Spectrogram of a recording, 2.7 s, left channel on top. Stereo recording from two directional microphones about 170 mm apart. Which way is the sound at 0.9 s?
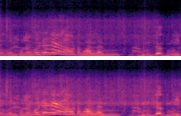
45° right (ahead or behind).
